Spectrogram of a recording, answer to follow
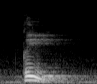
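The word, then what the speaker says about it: قِ: Qaf pakai kasroh. Bacanya apa? Qi.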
